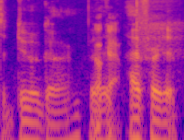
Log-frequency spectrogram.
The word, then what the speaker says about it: Duergar: I pronounce it Duergar, but Okay.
